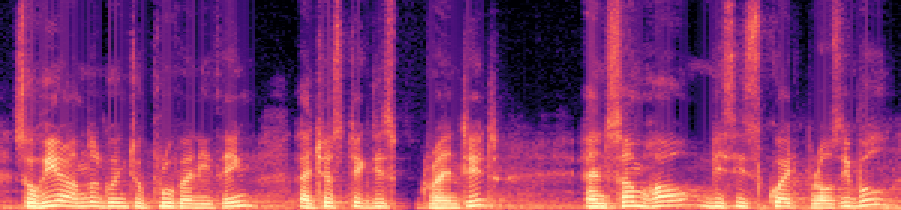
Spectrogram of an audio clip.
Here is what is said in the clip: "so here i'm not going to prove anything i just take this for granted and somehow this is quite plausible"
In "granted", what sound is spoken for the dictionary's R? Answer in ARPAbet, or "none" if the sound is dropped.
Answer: R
